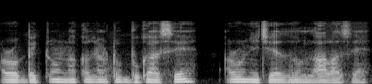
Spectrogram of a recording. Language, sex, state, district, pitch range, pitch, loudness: Nagamese, male, Nagaland, Kohima, 105-110 Hz, 110 Hz, -17 LUFS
